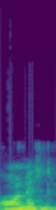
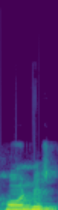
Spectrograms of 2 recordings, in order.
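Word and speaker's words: honest: पर H silent है इसको ऑनेस्ट कहते हैं यहां पर देखिए ये साइलेंट है इसको नेस्ट नहीं ऑनेस्ट कहेंगे ऑनेस्ट देखिए कैसे ऑनेस्ट नेस्ट इसको नेस्ट नहीं कहेंगे नेस्ट गलत है ऑनेस्ट सही है तो एच ओ एन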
